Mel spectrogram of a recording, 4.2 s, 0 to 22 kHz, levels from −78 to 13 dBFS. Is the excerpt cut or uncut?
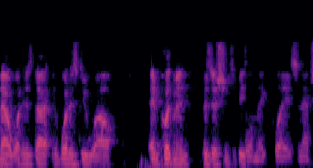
cut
